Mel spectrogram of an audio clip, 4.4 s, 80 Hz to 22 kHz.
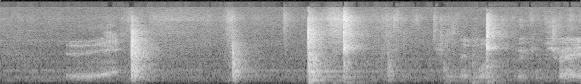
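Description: Food is chopped for WW2-style bean and sugar sandwiches, giving several sharp, uneven knife knocks on a board, close and clear, mixed with soft handling noises.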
